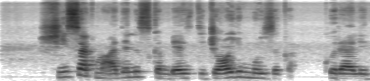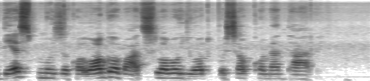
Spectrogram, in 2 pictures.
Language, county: Lithuanian, Utena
